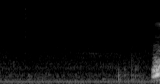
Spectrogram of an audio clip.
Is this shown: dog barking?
yes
